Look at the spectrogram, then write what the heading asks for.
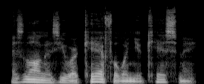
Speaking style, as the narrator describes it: Azudana said quietly to Zack, leaning in close

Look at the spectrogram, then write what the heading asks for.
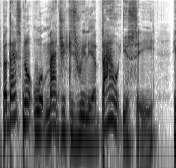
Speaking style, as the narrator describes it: he added quickly

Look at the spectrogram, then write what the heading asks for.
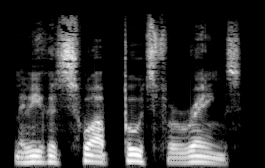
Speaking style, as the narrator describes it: grumbled after only a few plowing steps

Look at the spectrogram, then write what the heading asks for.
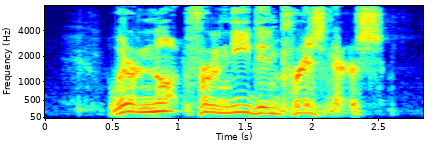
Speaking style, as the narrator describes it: growled

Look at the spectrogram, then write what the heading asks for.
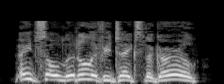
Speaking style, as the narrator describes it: another cried

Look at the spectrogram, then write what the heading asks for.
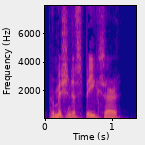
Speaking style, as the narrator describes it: he muttered

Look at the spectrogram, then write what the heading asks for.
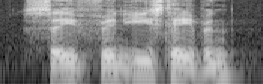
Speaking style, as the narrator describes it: Jensen Brent replied

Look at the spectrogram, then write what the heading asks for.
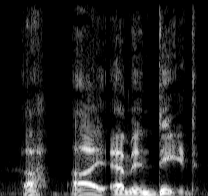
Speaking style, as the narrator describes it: Belwar roared

